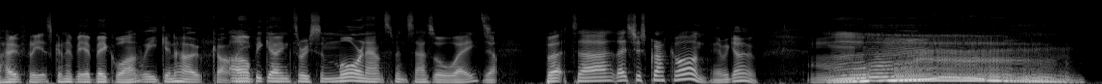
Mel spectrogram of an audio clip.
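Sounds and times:
speech: 0:00.0 - 0:09.4
cow mooing sound effect: 0:08.2 - 0:10.6.

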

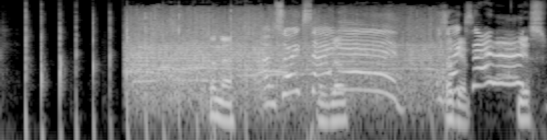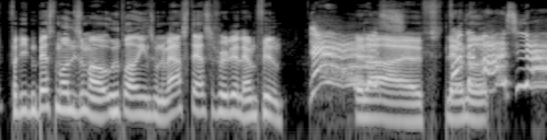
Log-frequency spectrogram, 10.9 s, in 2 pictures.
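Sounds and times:
hands clapping: 0:00.0 - 0:04.7
speech: 0:02.1 - 0:03.6, 0:04.4 - 0:08.4, 0:09.0 - 0:10.5.

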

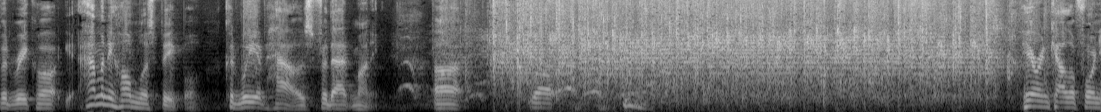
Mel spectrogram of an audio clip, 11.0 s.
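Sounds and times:
speech: 0:00.0 - 0:06.6, 0:10.2 - 0:11.0
crowd cheering and applauding: 0:04.4 - 0:10.2.

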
